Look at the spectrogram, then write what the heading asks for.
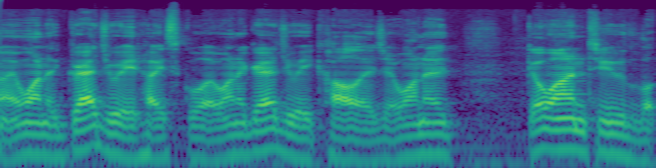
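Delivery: ordinary delivery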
